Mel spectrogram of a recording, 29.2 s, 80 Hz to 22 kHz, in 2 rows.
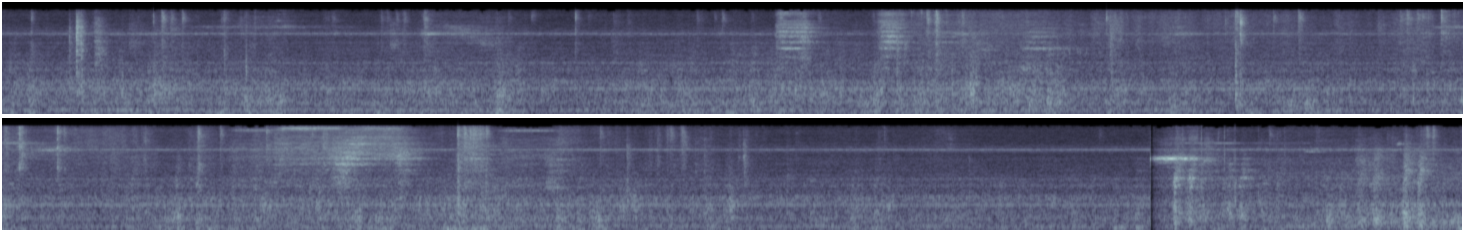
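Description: Cabin sound of a 485-series electric train running along the line: a steady rumble of wheels on rail with a constant hum, occasional clicks over rail joints, and a short high wheel squeal near the end.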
